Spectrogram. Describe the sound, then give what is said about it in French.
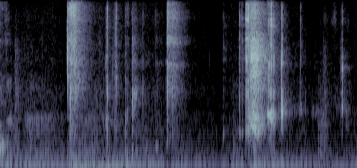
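A drink can being opened: a few sharp crackling bursts, with the last a longer hissy release like a tab popping and fizz escaping. No voices. “Donc c'est une canette, bien, évidemment, vous l'avez entendu.”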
